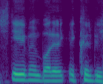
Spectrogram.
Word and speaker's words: Stephen: welcome to the show thank you very much Stephan or Stephen because I hear some people call you Stephen okay well it's it's it's I like the pronunciation Stephen but it it could be Stephan I mean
